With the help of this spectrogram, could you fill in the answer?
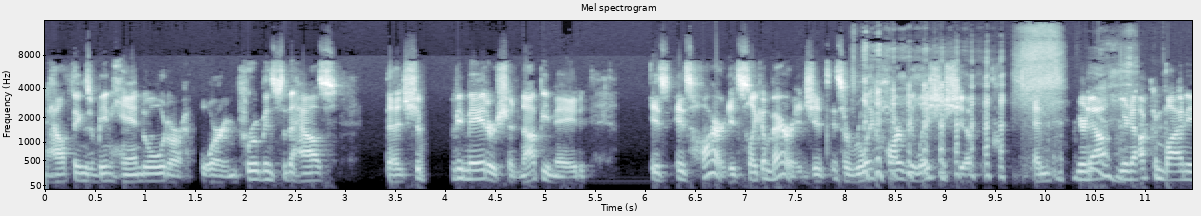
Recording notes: This is the first part of our two-part series from our Facebook live event we held a couple of weeks ago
